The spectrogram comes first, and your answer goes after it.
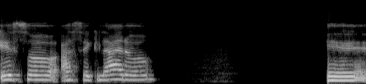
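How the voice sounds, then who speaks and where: A woman speaks in a monotone, flat intonation. The sound is dry and close, with no echo. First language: English (speaking Spanish). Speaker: researcher presenting a storytelling project. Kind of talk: answering a question in an online webinar. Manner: halting, many fillers.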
